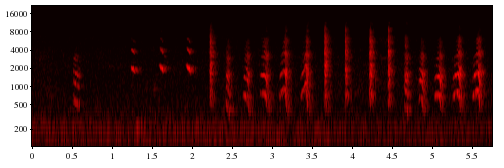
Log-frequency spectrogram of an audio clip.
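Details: Alexandrine parakeet mating call, used to bring males into breeding condition. A few soft scattered notes give way to loud, harsh, broadband squawks repeated about twice a second in a steady rhythm.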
